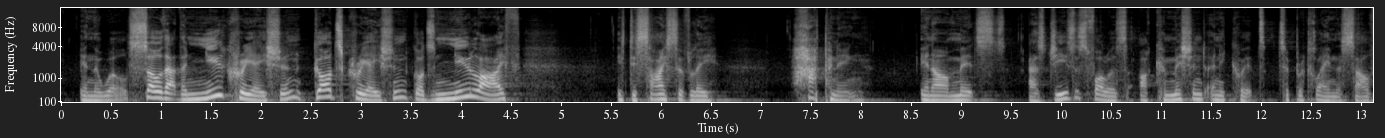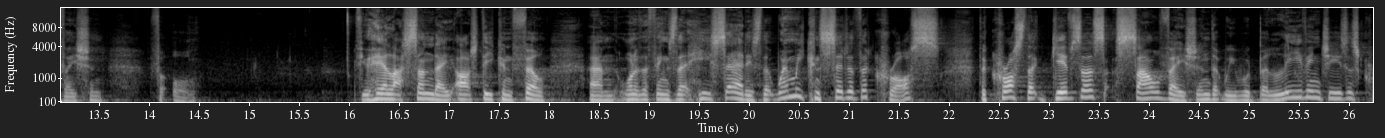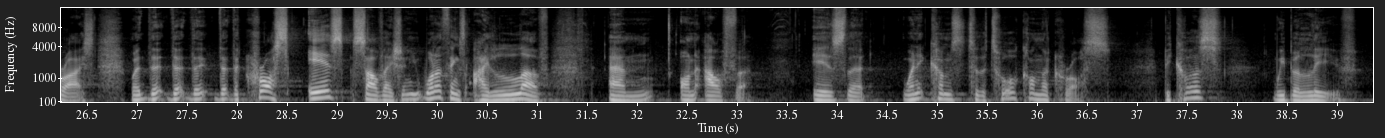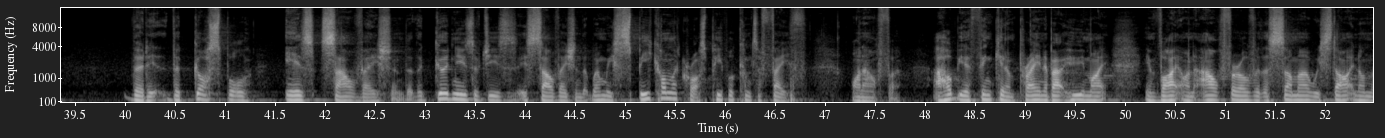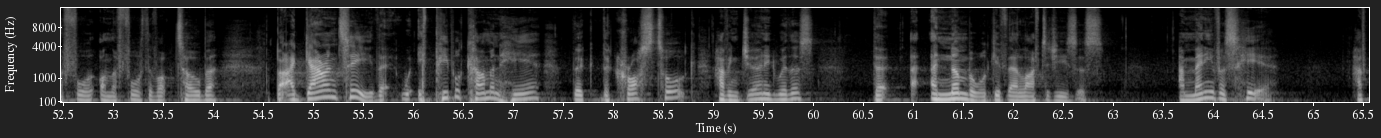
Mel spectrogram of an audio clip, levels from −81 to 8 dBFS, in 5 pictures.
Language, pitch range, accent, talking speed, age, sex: English, 130-165 Hz, British, 170 wpm, 30-49, male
